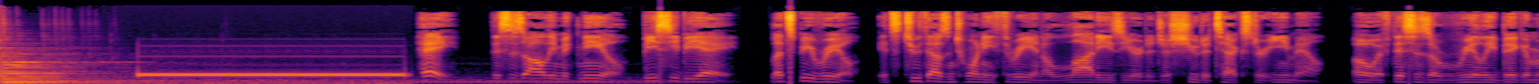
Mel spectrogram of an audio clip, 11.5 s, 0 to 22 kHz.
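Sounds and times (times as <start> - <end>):
telephone tone on a call to a voicemail line: 1.0 - 3.1
speech: 3.2 - 11.5.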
